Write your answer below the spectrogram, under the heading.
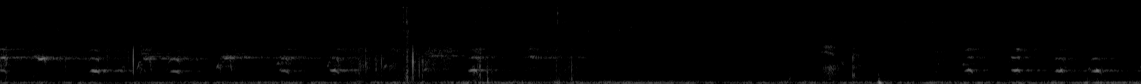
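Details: Hunting dogs on a hare hunt in open country, flushing and sighting the hare; distant, repeated yelping barks with ringing harmonics come in bursts, with wind rumble throughout.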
